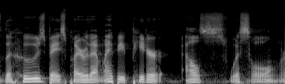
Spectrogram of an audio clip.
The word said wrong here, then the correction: Entwistle: or whatever, however you say his name. Great. – Entwistle. – Entwistle, thank you.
